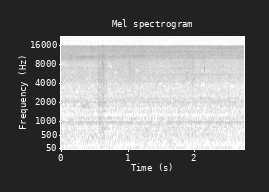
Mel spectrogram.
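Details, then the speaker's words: PlayStation 4 that overheated and roared like a vacuum cleaner, after the processor was cleaned and thermal paste reapplied: near silence with only a faint steady hum, the cooling fan now running quietly. "Ben hemen alayım videoyu şöyle yakından göstereyim herhangi bir ses yok arkadaşlar ben vantilatörün sesi bile şu an duyulmuyor diyebilirim"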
